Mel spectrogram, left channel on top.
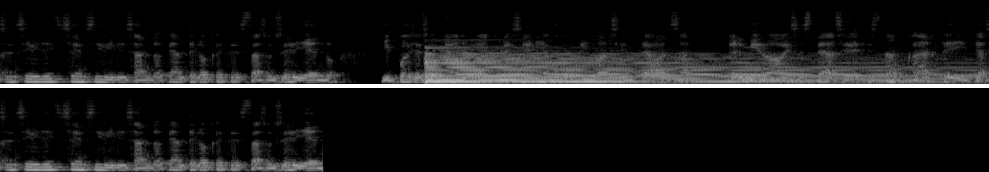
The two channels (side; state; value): right; drops out; at 3.2 s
